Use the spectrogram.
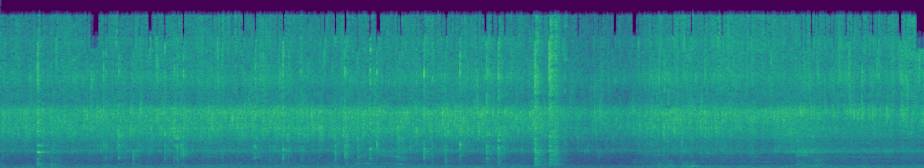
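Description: Mustard and poppy seed spice paste frying in a pan with a little water added, a steady close sizzle and bubbling with stirring scrapes throughout.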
